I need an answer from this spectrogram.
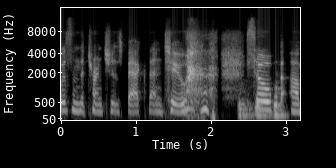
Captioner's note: chuckles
